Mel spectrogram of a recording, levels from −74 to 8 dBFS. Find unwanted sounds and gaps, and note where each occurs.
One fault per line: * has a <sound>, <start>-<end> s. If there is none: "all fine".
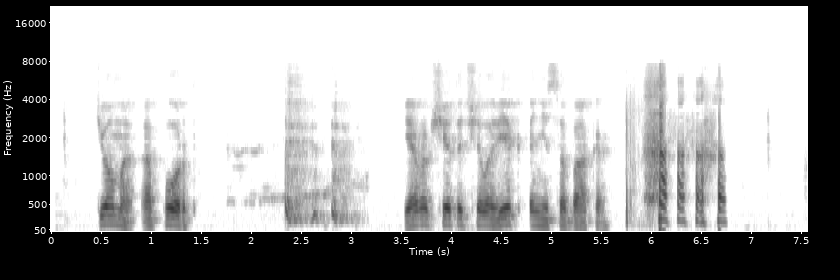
* has a cough, 1.7-3.2 s
* has a laugh, 5.7-6.8 s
